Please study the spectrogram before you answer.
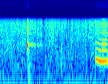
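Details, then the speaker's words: Hiccups in a baby, who gets them repeatedly: a single short, sharp hiccup in a quiet room, then a brief voiced sound. "good morning good morning he got the hiccups again you are a hiccupy little thing"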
